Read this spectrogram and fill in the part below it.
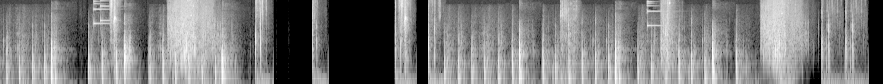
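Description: A pickaxe chips and cracks at stone.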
